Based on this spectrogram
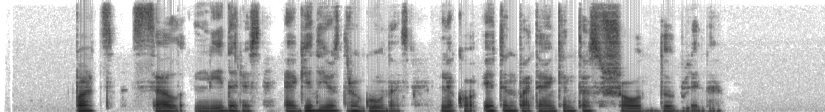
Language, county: Lithuanian, Marijampolė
